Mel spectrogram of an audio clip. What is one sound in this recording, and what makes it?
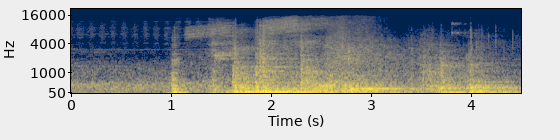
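A submarine docks with a loud metal clunk, followed by a rushing hiss.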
